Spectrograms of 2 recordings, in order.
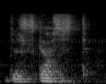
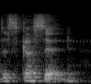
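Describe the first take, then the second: First: The ending is a short T sound. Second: The ending adds an extra syllable. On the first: The speaker calls it right. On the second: The speaker calls it wrong.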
